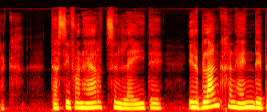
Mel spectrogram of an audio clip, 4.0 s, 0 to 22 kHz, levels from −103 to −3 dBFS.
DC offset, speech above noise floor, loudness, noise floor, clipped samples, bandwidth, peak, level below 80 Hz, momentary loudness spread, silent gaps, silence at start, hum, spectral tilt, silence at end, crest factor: under 0.1%; 35 dB; -28 LUFS; -62 dBFS; under 0.1%; 16 kHz; -12 dBFS; -68 dBFS; 10 LU; none; 0 s; none; -6.5 dB/octave; 0 s; 16 dB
